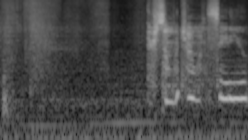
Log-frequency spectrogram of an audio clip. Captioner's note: voice breaking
